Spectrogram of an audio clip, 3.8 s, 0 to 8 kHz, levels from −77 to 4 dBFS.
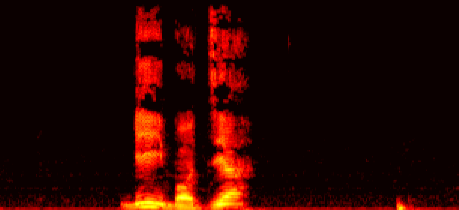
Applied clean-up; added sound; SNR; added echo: none; none; none; none.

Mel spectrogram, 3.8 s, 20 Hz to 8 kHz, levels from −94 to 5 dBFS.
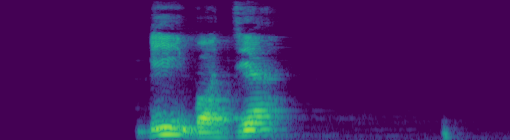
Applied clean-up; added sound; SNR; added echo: neural mask model DeepFilterNet 3.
